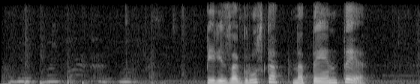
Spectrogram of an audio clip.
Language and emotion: Russian, positive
